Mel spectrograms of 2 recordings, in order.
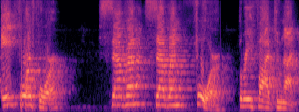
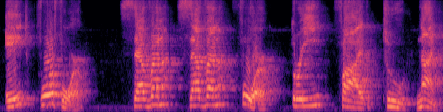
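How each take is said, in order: First: The number is said at normal fast speed. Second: The number is said slowly.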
